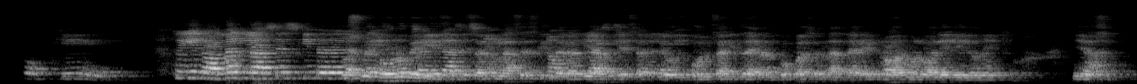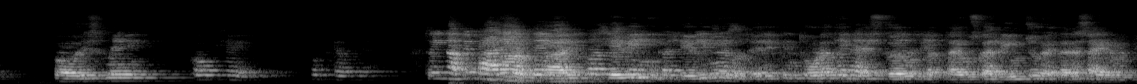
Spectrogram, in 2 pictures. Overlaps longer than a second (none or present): present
